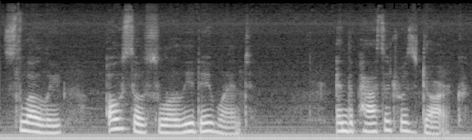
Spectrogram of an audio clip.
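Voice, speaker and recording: A young woman reading a children's storybook aloud as an expressive narrator. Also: mid-range voice, a little slow, a little hiss or hum, rough recording. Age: young adult. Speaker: student reader.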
